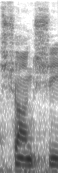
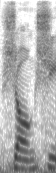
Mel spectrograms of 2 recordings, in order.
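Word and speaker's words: Shang-Chi: marvel's upcoming shang chi or as mcu big wig kevin feige puts it shang shi in the legend the ten rings so shang shi is the pronunciation i'm going to be rolling with today chongqing the legend of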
